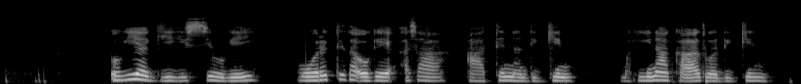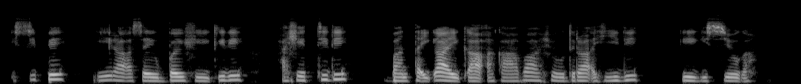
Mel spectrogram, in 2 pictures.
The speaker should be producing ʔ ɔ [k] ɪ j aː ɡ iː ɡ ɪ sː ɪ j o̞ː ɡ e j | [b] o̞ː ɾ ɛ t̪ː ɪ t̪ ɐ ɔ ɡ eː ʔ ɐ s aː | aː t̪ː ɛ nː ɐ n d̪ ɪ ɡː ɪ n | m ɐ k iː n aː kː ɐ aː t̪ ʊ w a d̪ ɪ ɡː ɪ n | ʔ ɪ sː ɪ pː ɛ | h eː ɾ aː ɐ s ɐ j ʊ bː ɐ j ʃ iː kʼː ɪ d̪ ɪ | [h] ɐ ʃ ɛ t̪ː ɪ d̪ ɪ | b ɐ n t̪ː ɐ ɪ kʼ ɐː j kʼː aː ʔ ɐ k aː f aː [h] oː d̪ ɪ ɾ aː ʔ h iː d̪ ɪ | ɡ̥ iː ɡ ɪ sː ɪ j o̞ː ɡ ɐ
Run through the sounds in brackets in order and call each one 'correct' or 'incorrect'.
incorrect, incorrect, correct, incorrect

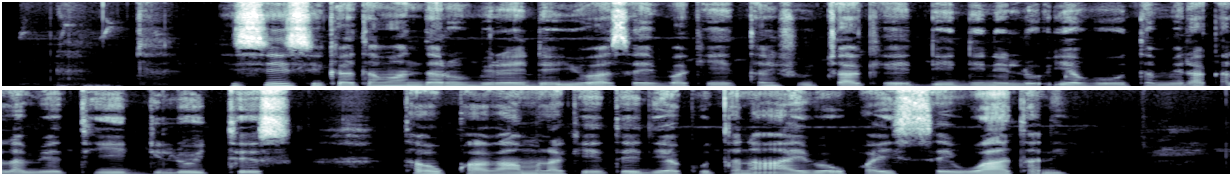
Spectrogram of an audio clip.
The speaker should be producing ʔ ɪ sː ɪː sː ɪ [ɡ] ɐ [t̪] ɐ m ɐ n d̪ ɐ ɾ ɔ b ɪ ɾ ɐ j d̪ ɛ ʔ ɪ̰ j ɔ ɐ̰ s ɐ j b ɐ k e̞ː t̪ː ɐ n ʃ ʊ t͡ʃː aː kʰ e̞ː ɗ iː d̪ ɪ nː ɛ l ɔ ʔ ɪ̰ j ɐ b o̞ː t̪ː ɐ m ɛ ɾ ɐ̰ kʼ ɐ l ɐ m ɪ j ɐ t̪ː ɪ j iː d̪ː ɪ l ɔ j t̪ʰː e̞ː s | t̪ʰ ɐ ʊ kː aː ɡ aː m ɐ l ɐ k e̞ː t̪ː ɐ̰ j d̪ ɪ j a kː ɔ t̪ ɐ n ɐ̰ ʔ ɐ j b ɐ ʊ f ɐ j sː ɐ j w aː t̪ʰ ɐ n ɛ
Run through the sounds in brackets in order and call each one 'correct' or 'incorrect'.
incorrect, correct

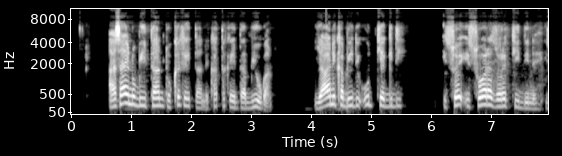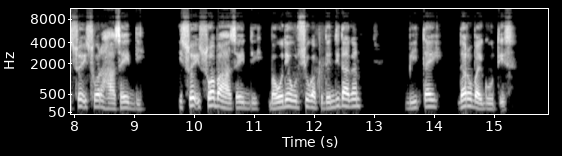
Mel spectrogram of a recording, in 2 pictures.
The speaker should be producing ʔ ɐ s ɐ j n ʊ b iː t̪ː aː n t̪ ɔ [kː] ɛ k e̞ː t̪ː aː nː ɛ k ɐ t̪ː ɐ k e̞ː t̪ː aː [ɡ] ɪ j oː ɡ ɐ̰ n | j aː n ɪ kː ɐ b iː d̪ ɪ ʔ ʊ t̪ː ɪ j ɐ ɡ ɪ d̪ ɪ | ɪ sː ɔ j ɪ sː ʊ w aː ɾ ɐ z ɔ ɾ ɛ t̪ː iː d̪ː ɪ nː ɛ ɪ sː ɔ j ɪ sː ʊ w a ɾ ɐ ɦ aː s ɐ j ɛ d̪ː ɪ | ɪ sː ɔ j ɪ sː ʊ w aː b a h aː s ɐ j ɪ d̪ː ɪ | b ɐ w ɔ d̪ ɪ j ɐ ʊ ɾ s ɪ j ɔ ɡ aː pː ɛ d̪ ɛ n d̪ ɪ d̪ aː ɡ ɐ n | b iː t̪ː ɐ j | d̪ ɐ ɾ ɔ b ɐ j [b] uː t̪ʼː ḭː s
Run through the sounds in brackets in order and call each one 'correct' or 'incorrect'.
correct, incorrect, incorrect

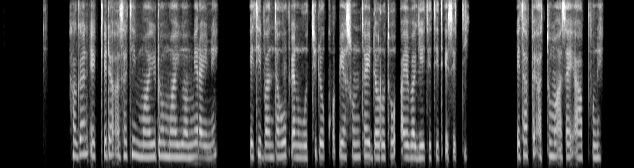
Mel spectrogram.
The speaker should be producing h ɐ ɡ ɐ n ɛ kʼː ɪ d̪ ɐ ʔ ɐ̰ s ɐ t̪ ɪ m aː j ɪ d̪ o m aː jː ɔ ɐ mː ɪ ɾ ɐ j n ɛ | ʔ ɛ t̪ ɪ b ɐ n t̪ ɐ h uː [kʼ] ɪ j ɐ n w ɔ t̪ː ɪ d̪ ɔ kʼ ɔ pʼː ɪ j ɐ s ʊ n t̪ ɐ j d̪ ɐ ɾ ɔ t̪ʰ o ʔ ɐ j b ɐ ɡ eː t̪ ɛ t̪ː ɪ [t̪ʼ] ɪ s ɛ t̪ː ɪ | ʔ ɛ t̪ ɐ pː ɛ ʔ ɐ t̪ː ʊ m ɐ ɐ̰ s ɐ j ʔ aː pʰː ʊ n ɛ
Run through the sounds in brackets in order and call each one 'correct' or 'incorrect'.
incorrect, correct

